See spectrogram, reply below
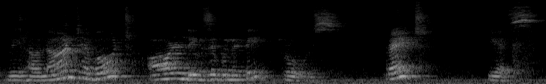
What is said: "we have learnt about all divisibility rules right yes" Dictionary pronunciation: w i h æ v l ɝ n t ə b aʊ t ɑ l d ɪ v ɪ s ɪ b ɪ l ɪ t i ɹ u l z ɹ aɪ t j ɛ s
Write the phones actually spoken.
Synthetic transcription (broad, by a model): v i h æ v l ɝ n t ə b aʊ t ɑ l d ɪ v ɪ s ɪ b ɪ l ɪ t i ɹ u l s ɹ aɪ t j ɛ s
